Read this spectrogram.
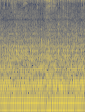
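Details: Portable suction machine running: loud, steady, engine-like motor drone; these units are noisy but suction well.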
